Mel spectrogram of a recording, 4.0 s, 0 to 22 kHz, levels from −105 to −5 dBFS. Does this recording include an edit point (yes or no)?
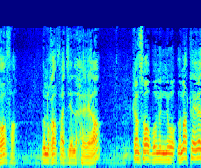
yes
